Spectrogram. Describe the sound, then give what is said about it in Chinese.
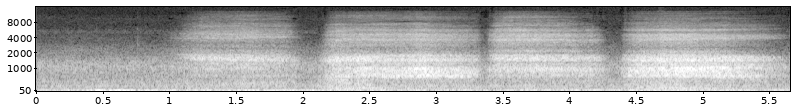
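Slow, heavy, raspy breaths of a carrot monster, heard late at night, with an eerie, monstrous quality: four long drawn-out breaths in a steady rhythm, each a loud, hissing rush of air with no talking. “一种呼吸声，可怕的胡萝卜颜色的呼吸声，在那里。”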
